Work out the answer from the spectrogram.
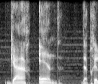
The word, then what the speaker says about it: Garand: Un débat persiste encore aujourd'hui sur la prononciation du nom. On devrait dire gare Andaprès le nom de son inventeur. Pourtant, une grande partie du public s'est mise à dire le grand. Nous utiliserons la prononciation originale pour respecter l'histoire.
